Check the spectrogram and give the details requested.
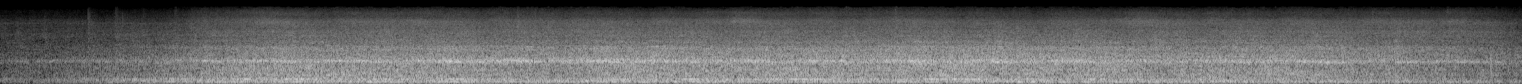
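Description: N700-series Shinkansen high-speed train passing through a station without stopping. A rushing noise with a steady whine in it builds over the first couple of seconds, holds for about twelve seconds as the cars go by, then fades near the end as the train clears.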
